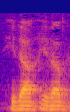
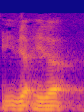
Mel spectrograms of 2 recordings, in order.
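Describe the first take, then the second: No difference in how they are said.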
